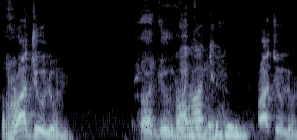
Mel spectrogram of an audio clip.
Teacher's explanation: मुफ़ख़म का मतलब होता है मुंह भर के पढ़ना, राजुलुन, राजुलुन। रा को पढ़ते हैं ना तो इसमें थोड़ी सी ना तकरीर भी आती है, ऐसे तो वो बहुत ज्यादा ना हो लेकिन थोड़ी सी फिर भी होती है।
